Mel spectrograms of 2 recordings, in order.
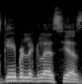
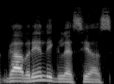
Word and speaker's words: Gabriel Iglesias: This is Gabriel Iglesias. That's Gabriel Iglesias if you have an accent.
